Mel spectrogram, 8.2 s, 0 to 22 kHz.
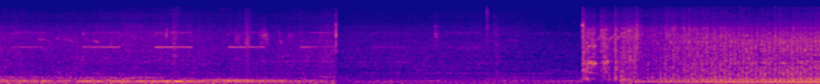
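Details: Isuzu 4HL1 diesel with a crank-only no-start traced to the shut-off valve; cranking with dash chime, pause, then it catches and settles into a steady deep-knocking run; engine starts and runs.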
